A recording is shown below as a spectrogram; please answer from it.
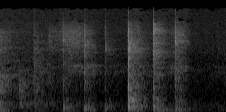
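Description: Hands patting and pressing a folded slab of laminated pastry dough on a wooden table: a few soft, short taps and knocks, the clearest a little over a second in.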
